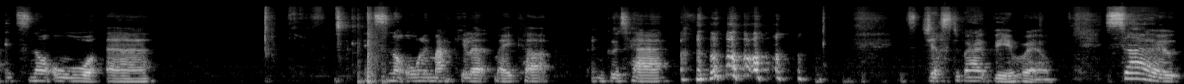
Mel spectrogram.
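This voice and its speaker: A woman who is husky from a cold, chatting casually with viewers as a psychic livestream host in her home office. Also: lowish voice, poor audio. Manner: chatty, warm greetings, frequent little laughs.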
